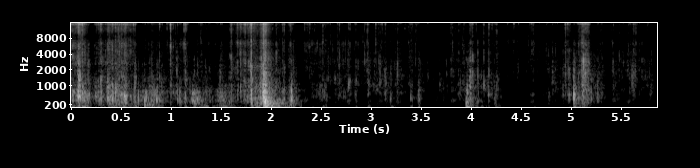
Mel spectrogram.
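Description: Stickers being peeled off a ring light stand, a crinkly tearing and crumpling of plastic film close by, with a sharp rip near the middle and softer crackles after.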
